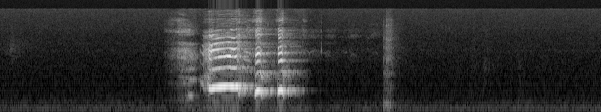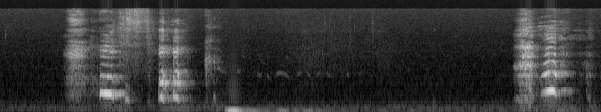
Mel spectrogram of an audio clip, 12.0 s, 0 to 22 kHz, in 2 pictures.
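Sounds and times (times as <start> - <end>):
person squealing laugh: 1.8 - 3.2.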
